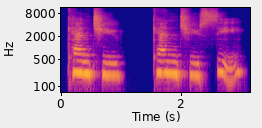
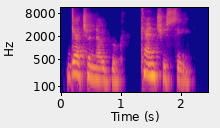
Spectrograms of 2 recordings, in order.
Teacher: when you have word final t that may coalesce, might get together with the initial y sound, the one you say when you say you, you're, young, yes. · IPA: /tʃ/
